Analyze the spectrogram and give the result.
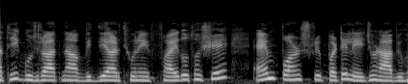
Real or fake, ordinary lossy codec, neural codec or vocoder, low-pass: real; none; none; none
